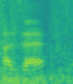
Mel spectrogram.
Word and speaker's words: Haze: It's pronounced Haz.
